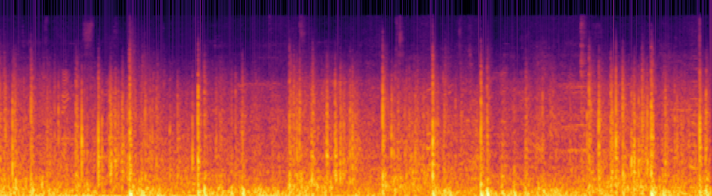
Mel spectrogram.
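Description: Aerial fireworks display: shells bursting in irregular sharp bangs and crackles, several a second at times, over a steady low rumble.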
